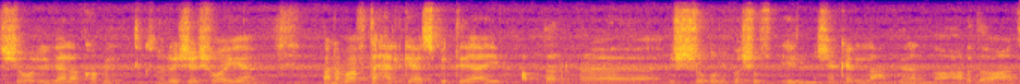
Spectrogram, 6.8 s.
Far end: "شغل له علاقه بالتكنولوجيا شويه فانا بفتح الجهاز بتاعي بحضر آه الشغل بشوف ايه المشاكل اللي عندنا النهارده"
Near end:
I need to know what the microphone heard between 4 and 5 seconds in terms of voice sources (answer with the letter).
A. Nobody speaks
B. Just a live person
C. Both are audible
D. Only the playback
D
